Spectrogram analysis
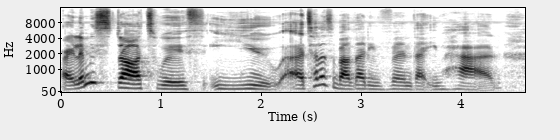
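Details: Adult woman speaking; Normal fluent speech.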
